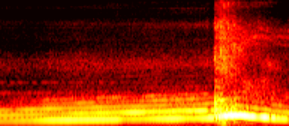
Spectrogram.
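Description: A man's long, drawn-out groan, slowly rising in pitch, that swells into a louder strained cry near the end and then falls.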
